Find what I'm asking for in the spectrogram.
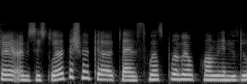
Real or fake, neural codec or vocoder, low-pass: fake; codec, 16 kHz, 0.5 kbps, FreqCodec, larger model; 7.2 kHz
